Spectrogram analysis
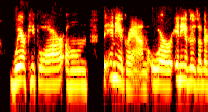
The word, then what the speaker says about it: Enneagram: I've not done as much, I'm going to mispronounce it, the Enneagram.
